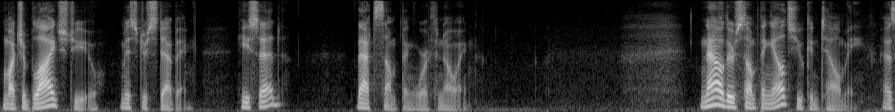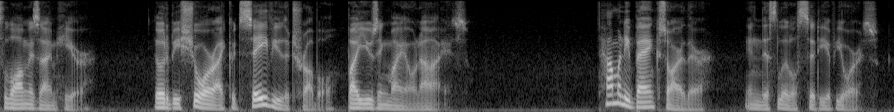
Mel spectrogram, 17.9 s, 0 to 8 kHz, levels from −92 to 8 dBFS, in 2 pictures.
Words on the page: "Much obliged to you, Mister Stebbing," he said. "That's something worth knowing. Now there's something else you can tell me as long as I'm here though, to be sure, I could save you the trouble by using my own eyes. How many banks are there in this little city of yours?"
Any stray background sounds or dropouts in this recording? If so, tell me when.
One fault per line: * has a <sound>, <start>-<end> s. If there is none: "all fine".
all fine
